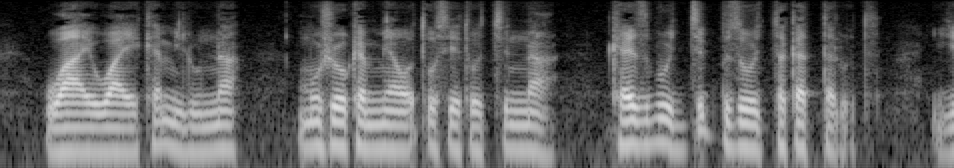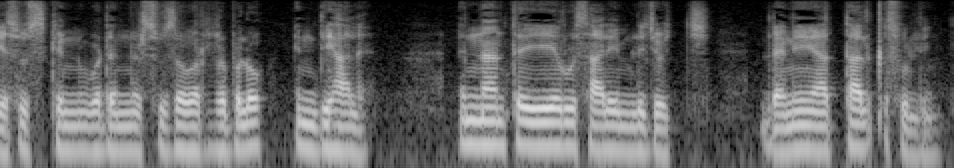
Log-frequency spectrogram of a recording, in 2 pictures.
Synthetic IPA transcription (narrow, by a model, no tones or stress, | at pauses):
wajwajkʰəmːilunːa | muʃo̞kʰəmːijawɔt̪ʼuse̞t̪ʰo̞t͡ʃːɨnːa | kʰəhɨzbuɨd͡ʒːɨɡ̚bɨzowot͡ʃːt̪ʰəkʰət̪ːəlṵt̪ | ɨ̰jːɛsusɡɨnwɔd̪ənːəɾsuzəwəɾːɨbɨlo̞ | ɨnd̪iɦalə | ʔɨnːant̪ʰəjɛjɛɾusale̞mlɨd͡ʒo̞t͡ʃː | ləne̞jat̪ʰːalkʼɨsulːɨɲː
